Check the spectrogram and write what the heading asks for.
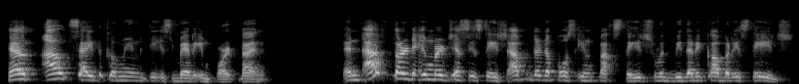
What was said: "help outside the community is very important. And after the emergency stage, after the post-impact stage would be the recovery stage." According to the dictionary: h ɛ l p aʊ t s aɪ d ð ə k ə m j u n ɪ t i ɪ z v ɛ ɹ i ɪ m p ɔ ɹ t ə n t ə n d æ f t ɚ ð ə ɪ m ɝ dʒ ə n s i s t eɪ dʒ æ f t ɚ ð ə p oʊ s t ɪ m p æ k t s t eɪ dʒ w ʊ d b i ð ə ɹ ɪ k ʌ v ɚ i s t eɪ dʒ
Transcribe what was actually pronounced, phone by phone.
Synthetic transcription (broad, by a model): h ɛ l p aʊ t s aɪ d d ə k ə m j u n ɪ t i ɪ s v ɛ ɹ i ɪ m p ɔ ɹ t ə n t ə n d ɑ f t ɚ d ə ɪ m ɝ dʒ ə n s i s t eɪ dʒ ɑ f t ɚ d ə p oʊ s t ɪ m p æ k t s t eɪ dʒ w ʊ d b i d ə ɹ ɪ k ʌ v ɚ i s t eɪ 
